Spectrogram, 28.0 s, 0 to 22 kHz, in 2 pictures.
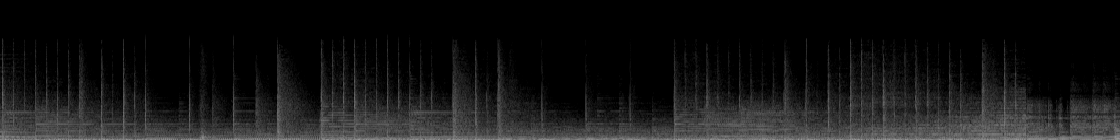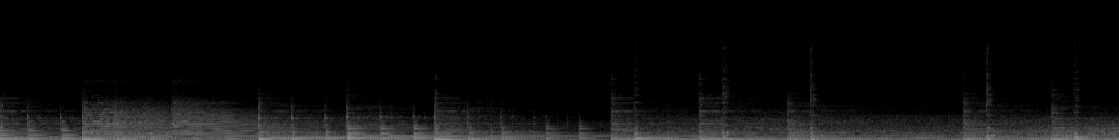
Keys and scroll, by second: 14.8-16.1 typing, 22.0 Return, 24.0-24.9 typing, 26.2 Escape, 27.0 Escape.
